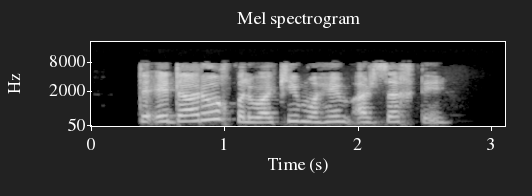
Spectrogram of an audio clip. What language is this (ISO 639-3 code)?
pus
